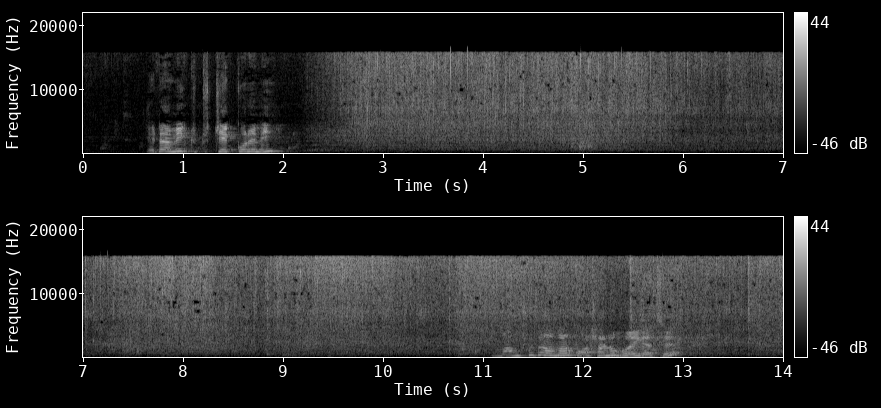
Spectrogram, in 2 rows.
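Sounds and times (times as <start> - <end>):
gravy sizzling and bubbling: 2.2 - 14.0
spatula stirring in pan: 7.0 - 14.0.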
